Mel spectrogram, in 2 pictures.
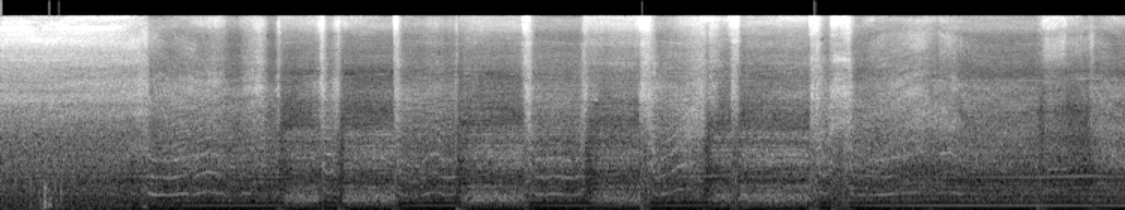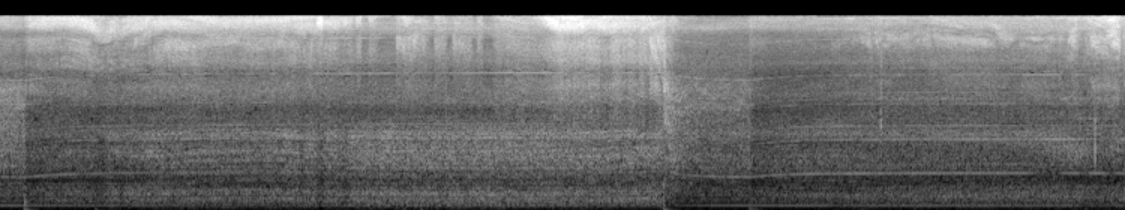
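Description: Shark handheld vacuum running with a hose and nozzle attachment, its steady suction noise changing as the nozzle is worked over fabric. There are scattered knocks and clicks through the first dozen seconds, and the suction sound drops in level about two-thirds of the way through.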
